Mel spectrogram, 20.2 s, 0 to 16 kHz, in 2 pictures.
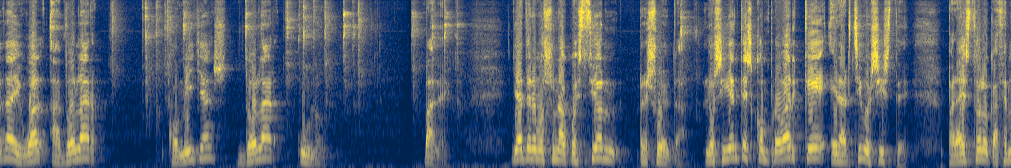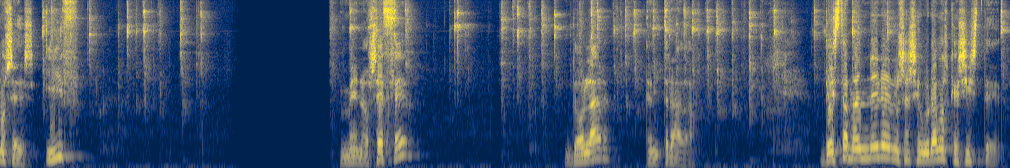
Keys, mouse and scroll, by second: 0.0-4.1 typing, 4.4 Escape, 6.8 typing, 10.3-11.9 typing, 13.3-20.2 typing.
